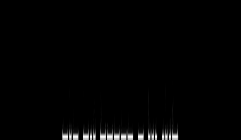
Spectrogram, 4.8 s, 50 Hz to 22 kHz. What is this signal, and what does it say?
Morse code, heard as a keyed tone, about 34 wpm, 700 Hz. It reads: KD0TSV
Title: USA Call Signs Repeated 2x 35wpm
